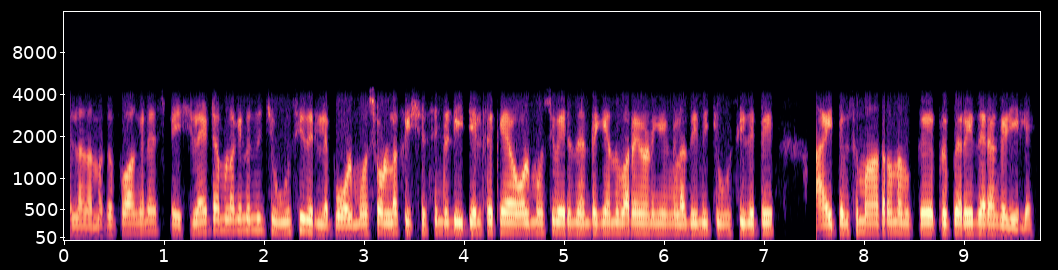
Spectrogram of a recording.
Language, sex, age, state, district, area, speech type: Malayalam, male, 30-45, Kerala, Kozhikode, urban, conversation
